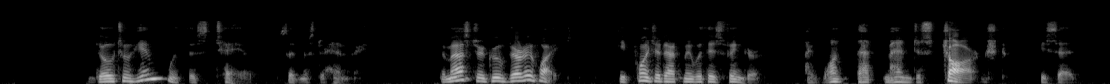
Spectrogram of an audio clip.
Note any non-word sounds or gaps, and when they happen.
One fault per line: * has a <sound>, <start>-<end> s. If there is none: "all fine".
all fine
